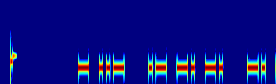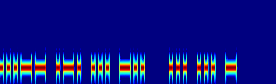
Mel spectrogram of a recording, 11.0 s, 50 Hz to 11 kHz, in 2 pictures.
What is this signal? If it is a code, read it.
Morse code, heard as a keyed tone, about 17 wpm, 700 Hz. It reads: TU ANN N3RSD SST
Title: K1USN SST QSO Practice - 17wpm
